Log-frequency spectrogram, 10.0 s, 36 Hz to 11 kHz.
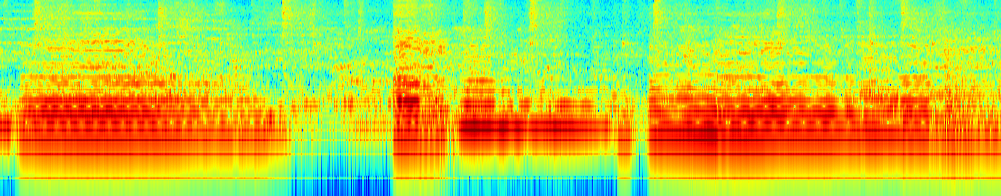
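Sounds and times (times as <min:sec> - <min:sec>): saxophone long low note: 0:00.0 - 0:10.0.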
